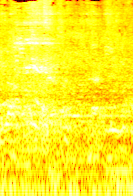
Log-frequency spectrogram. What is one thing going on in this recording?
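Several people chat quietly in the background.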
